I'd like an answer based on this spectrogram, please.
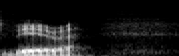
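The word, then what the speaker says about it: Wera: and pronounce it correctly it is vera the w is a v he is a german so i i viera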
